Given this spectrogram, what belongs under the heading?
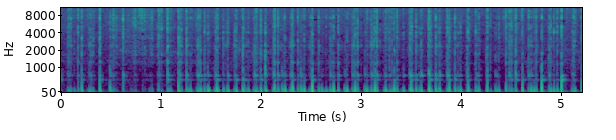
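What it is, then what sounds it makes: Wooden cutting board tapped with fingertips. A small solid wooden cutting board with a handle is held in both hands close in front of the microphone and tapped and scratched with fingertips and nails. A rapid, steady stream of soft, dull, low wooden taps follows a brief quieter stretch near the start. Each tap is short and dry, with almost no ring and very little brightness.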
